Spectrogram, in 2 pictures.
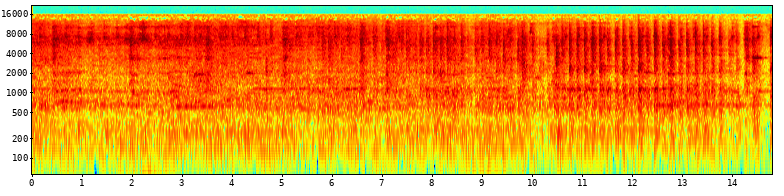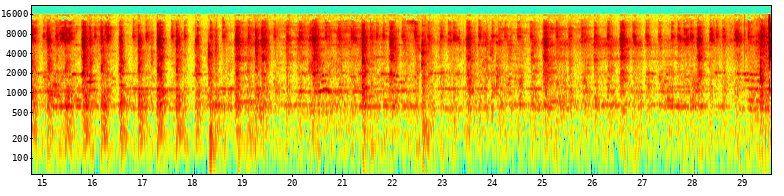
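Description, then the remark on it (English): A washing machine runs steadily with a dense mechanical hum and whir, turning into a faster, rhythmic thumping churn in the second half, loud and continuous throughout. “But I'm one variable, loving human being with a washing machine in the background.”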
